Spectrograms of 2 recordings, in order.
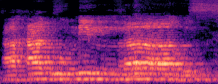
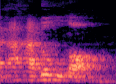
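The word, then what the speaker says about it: أحدٌ الله: Ahadunillahus somad. Bukan ahadullah, tapi ahadunillah yang tanwin.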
